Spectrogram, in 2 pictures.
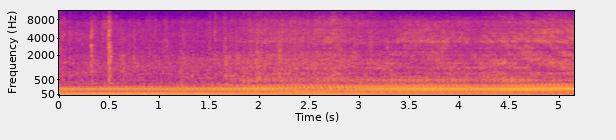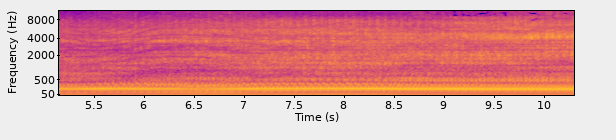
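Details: Car idling with a light, steady ticking at about four per second over an even idle. Owner believes it needs a valve adjustment (unconfirmed) and reports a gauge not working when accelerating.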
